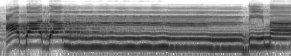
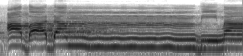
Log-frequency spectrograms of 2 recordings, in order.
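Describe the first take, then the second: The two takes are said the same way.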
